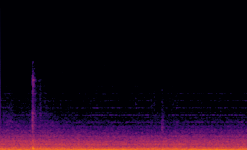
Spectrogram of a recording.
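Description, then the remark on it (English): A steady, low car engine rumble drones on continuously as the car is driven, with a broad road-noise hiss above it and one faint click near the start. “Oh, man, there is nothing finer than being behind the wheel of your own car.”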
